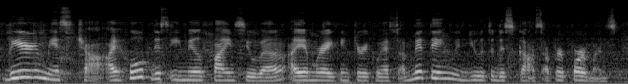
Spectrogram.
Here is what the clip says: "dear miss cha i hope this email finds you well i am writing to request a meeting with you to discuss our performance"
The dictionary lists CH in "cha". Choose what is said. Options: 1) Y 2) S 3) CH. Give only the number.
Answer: 3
